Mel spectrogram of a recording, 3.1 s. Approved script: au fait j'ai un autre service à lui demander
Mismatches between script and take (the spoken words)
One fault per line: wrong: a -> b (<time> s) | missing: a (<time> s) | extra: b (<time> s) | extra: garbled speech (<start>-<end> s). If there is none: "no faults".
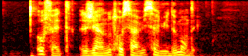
no faults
